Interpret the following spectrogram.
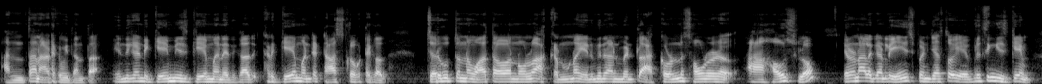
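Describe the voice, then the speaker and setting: A man giving a casual, animated spoken review of a reality show, rapidly recapping and quoting what others said. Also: medium pitch.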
